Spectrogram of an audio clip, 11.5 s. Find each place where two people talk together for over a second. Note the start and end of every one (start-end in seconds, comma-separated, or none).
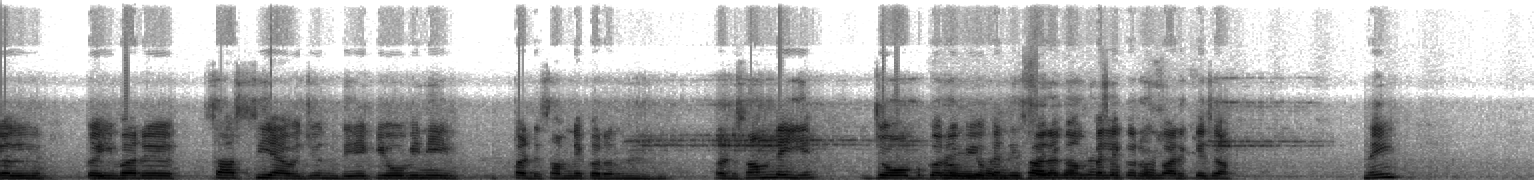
7.0-9.0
